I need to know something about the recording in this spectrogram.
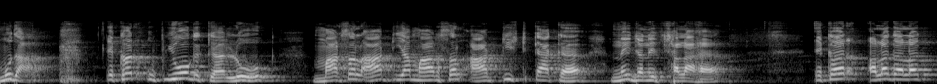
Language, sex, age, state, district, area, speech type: Maithili, male, 45-60, Bihar, Saharsa, rural, spontaneous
